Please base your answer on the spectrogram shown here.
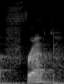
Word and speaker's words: frep: is really cool it's f rep uh frep i i pronounce it f dash rep like that f rep and what f rep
